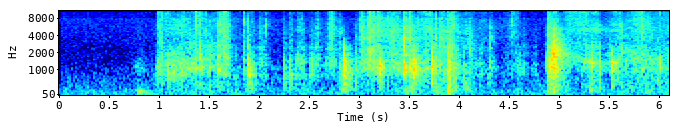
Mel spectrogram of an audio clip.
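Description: Pages of a hardcover picture book rustling and flapping as a page is turned and the book is handled, starting about a second in. A sharp slap of paper near the end is the loudest sound.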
